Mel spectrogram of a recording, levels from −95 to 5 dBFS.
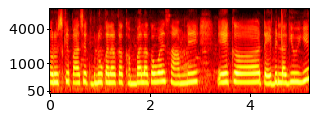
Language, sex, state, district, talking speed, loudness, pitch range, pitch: Hindi, female, Punjab, Pathankot, 195 wpm, -14 LUFS, 270-290 Hz, 280 Hz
